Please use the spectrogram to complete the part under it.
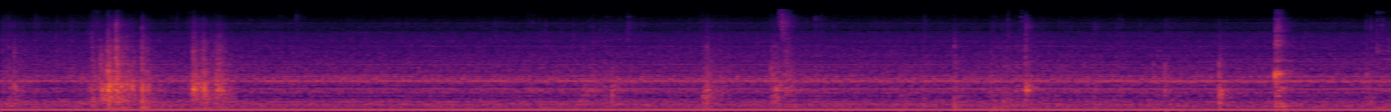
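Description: A plastic container knocks and rustles now and then.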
